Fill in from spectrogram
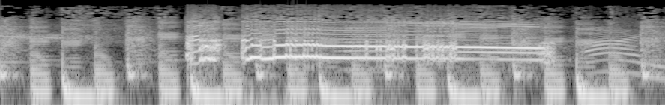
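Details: Single long rooster crow, a strong sustained level note held for about two seconds before stopping abruptly, set against a pulsing musical beat.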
